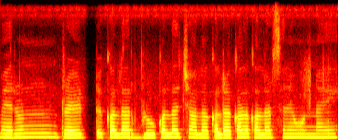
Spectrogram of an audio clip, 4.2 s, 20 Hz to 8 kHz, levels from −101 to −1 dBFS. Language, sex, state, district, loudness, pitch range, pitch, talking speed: Telugu, female, Andhra Pradesh, Annamaya, -18 LUFS, 200-210 Hz, 205 Hz, 140 wpm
